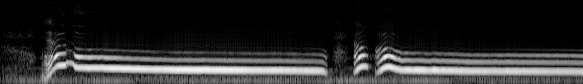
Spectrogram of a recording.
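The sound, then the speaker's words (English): A wolf howls loudly, one long wavering note that rises sharply and slowly sinks, then after a brief break a second howl starts with a couple of quick rising yips. “You howl for the world, you howl for those you love, you howl for the white wolf, you howl for the black wolf, you let your voice be heard as you hear the voice of the many.”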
